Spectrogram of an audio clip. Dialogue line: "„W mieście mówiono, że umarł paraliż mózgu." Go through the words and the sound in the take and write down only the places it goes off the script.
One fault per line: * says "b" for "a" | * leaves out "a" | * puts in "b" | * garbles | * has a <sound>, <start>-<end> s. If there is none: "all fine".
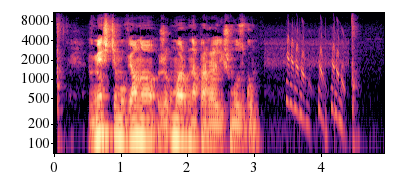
* puts in "na"
* has a chirp, 3.5-4.4 s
